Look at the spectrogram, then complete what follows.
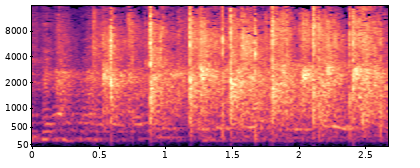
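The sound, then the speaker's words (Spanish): A crowd breaks into steady applause, many hands clapping in a dense, crackling wash with a few sharper claps standing out, holding at an even loudness throughout. “Bueno, un aplauso.”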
